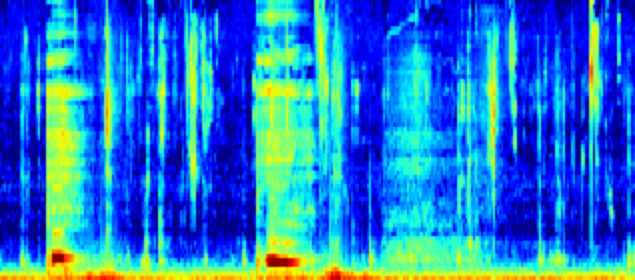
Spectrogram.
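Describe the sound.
Quiet chewing of food by a person being fed, with two sharp crunchy bites separated by soft, moist mouth sounds.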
